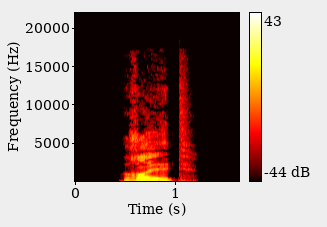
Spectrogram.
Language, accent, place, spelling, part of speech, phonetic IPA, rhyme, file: German, Germany, Berlin, rollt, verb, [ʁɔlt], -ɔlt, De-rollt.ogg
- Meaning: inflection of rollen: 1. third-person singular present 2. second-person plural present 3. plural imperative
